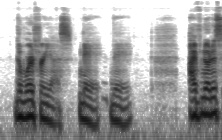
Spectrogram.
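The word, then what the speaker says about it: 네: the word for yes, ne. I've noticed it's about 80% of the time people pronounce it more like nasalized de. 20% of the time they might say ne.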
